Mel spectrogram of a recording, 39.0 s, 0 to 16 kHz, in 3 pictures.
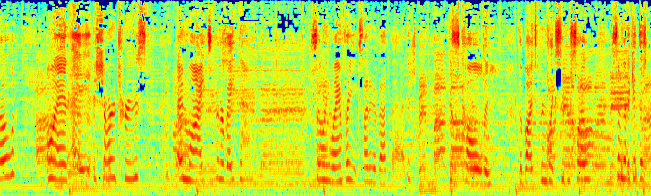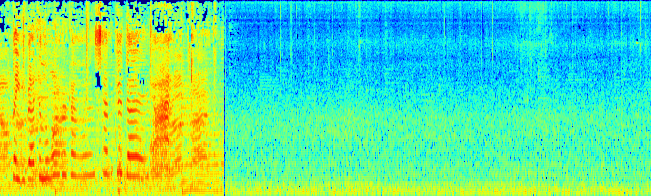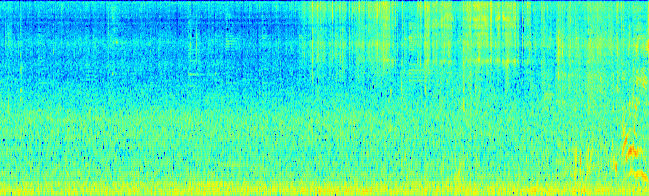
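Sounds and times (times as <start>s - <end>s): low rumbling outdoor noise: 0.0s - 39.0s
faint light crackles: 18.5s - 30.0s, 31.3s - 39.0s.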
